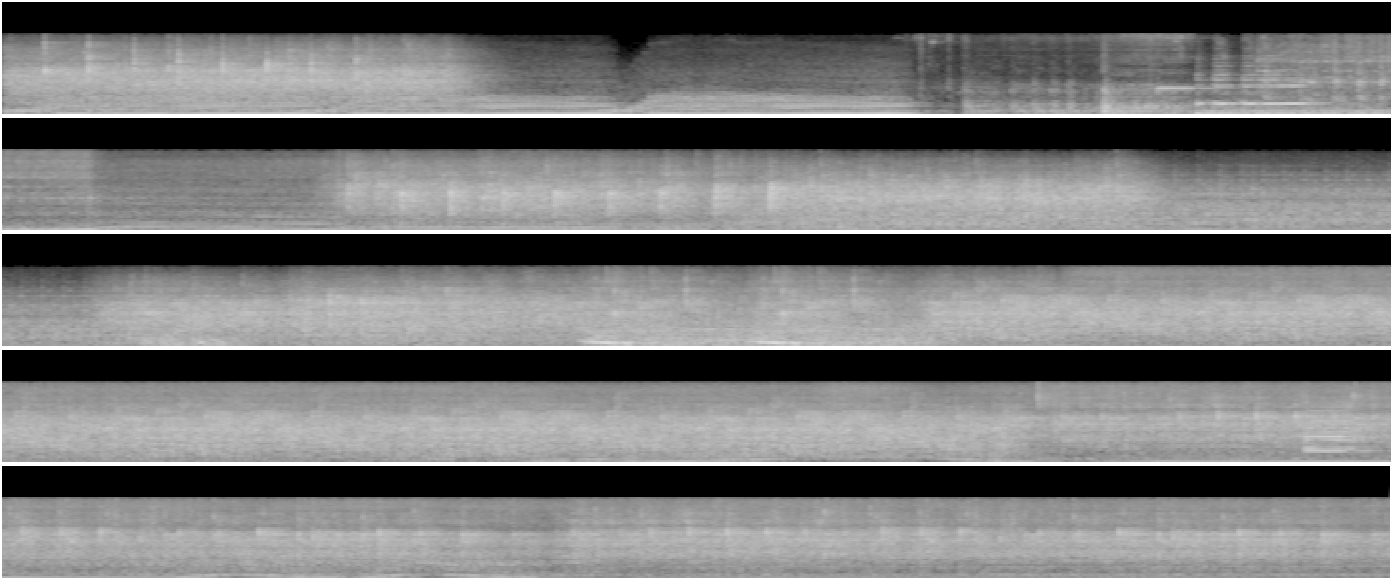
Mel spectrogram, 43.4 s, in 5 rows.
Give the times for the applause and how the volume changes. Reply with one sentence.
You can hear the applause briefly from 0.0 to 2.9 s; from 10.6 to 15.9 s, at a steady volume; and from 17.9 to 43.3 s, at a steady volume.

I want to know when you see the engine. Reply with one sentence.
You can hear the engine from 0.0 to 43.3 s.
